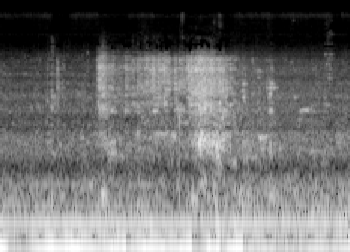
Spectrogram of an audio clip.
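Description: Gravel pours from a loader bucket into a truck bed.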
